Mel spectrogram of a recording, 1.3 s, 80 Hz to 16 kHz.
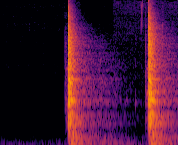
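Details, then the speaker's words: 1985 Toyota pickup 4WD frame, section under the bed replaced with 3/16-inch steel in 2011, hammer test: two crisp strikes ring cleanly and decay evenly, no dull thud; solid frame. "that's the good sound of a solid frame"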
